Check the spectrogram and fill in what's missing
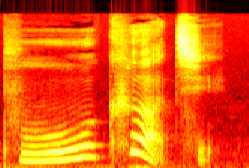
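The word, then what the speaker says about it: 부크치 (不客气): 부크치 부가 두 가지 성조라고 했었는데 왜두 가지냐면요. 음, 지금처럼 뿌 곧바로 나오는 그다음에 글자의 발음이 뿌와 똑같은 사성이면 사성을 두 번 연거푸하지 않고 그 앞에 부를 이성으로 발음해줘요. 조금 복잡한 것 같아도 몇 번 해보시면 이해되실 거예요. 그러니까 뿌, 크, 치는 세상에 없습니다. 부크어치 크가 사성이니까 부크어치로 해줘요. 부크치 조금 너무 가볍지 않나요?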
